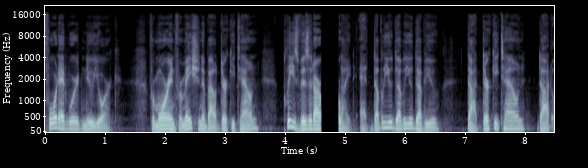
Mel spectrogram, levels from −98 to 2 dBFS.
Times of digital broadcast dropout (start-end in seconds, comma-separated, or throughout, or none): 4.58-4.93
